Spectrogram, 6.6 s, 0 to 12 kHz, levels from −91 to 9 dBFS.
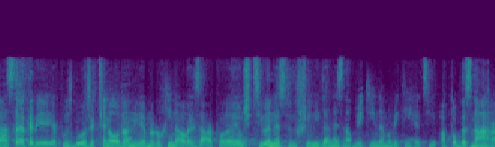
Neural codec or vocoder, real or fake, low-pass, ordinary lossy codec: codec, 16 kHz, 0.5 kbps, X-Codec, HuBERT features, trained on general audio; fake; 7.2 kHz; AAC, 32 kbps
